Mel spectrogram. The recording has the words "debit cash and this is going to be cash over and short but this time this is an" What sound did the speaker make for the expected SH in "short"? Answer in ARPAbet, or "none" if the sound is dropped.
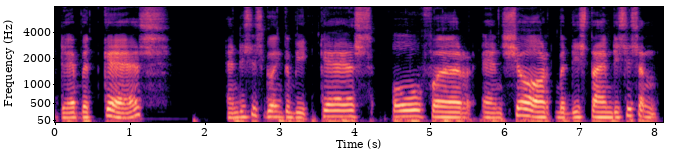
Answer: SH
